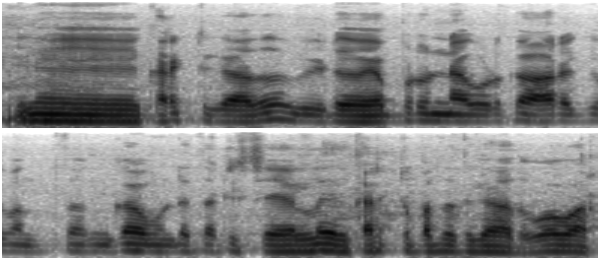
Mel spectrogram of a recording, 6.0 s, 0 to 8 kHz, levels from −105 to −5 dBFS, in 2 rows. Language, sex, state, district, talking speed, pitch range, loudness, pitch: Telugu, male, Andhra Pradesh, Sri Satya Sai, 160 wpm, 105-115 Hz, -16 LUFS, 110 Hz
